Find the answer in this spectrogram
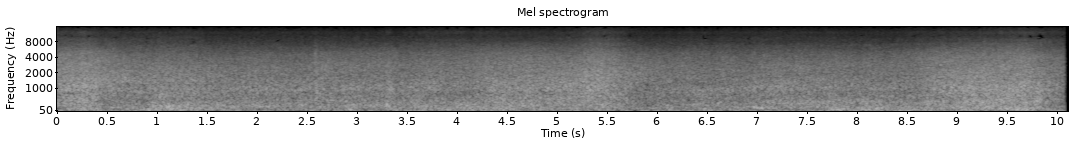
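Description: Small sea waves washing and lapping against a rocky shore, swelling three times about every five seconds, with some wind rumbling on the microphone.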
